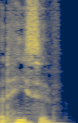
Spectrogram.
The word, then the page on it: adhesive: British English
